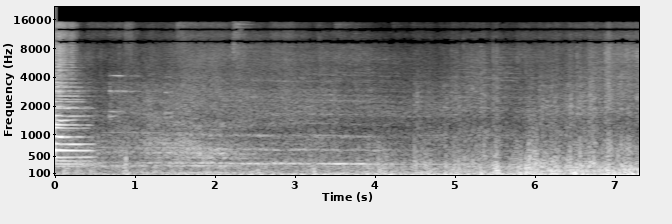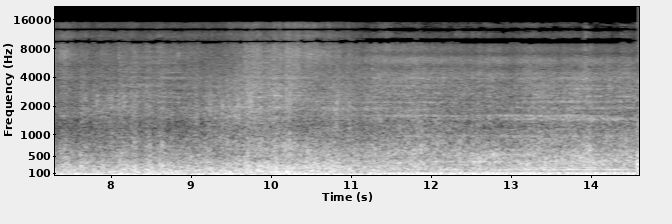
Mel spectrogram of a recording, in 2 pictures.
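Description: A Canadian Pacific freight train passing close by: its horn cuts off just as it begins, then the cars roll past with a steady rumble and clatter of wheels on the rails, growing a little louder.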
